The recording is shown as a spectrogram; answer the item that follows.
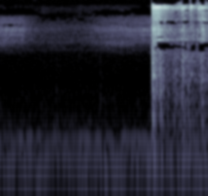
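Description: A putted disc striking the hanging chains of a disc golf basket about a second and a half in: a sudden metallic clash and jingle of chains that rings on, as the putt goes in.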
